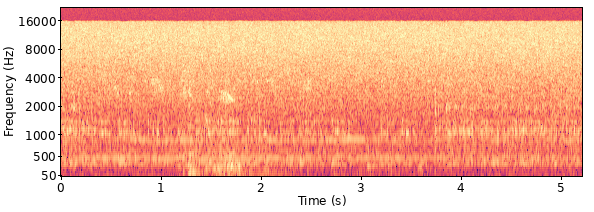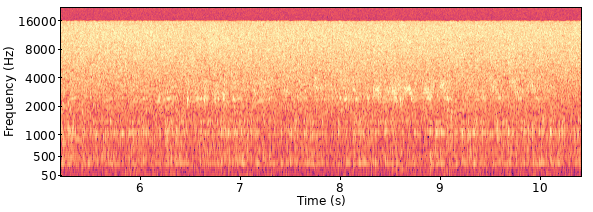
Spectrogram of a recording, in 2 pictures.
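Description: Near silence: a faint steady hum, with a soft short sound about a second and a half in and a few faint high chirps near the end.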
